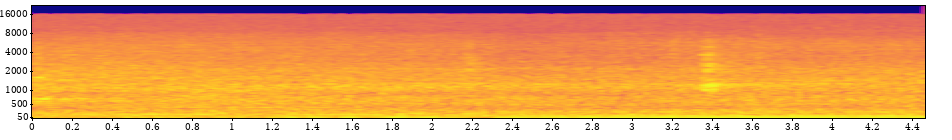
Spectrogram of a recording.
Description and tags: psikedelic short
Traffic noise to use in drum machines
